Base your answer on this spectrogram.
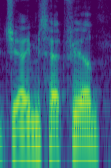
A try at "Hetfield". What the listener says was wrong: No, that's Hetfield, not Hatfield.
